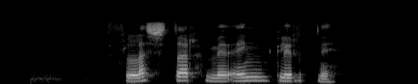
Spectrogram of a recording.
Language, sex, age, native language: Icelandic, male, 20-29, Icelandic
